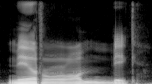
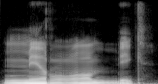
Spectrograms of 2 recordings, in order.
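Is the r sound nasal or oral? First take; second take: oral; nasal. First: The sound comes out without nasal resonance. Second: The sound comes out through the nose. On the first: The speaker calls it right. "tapi mir rabbik" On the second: The speaker calls it wrong. "jangan melafalkan dengan suara yang keluar melalui rongga hidung kita"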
